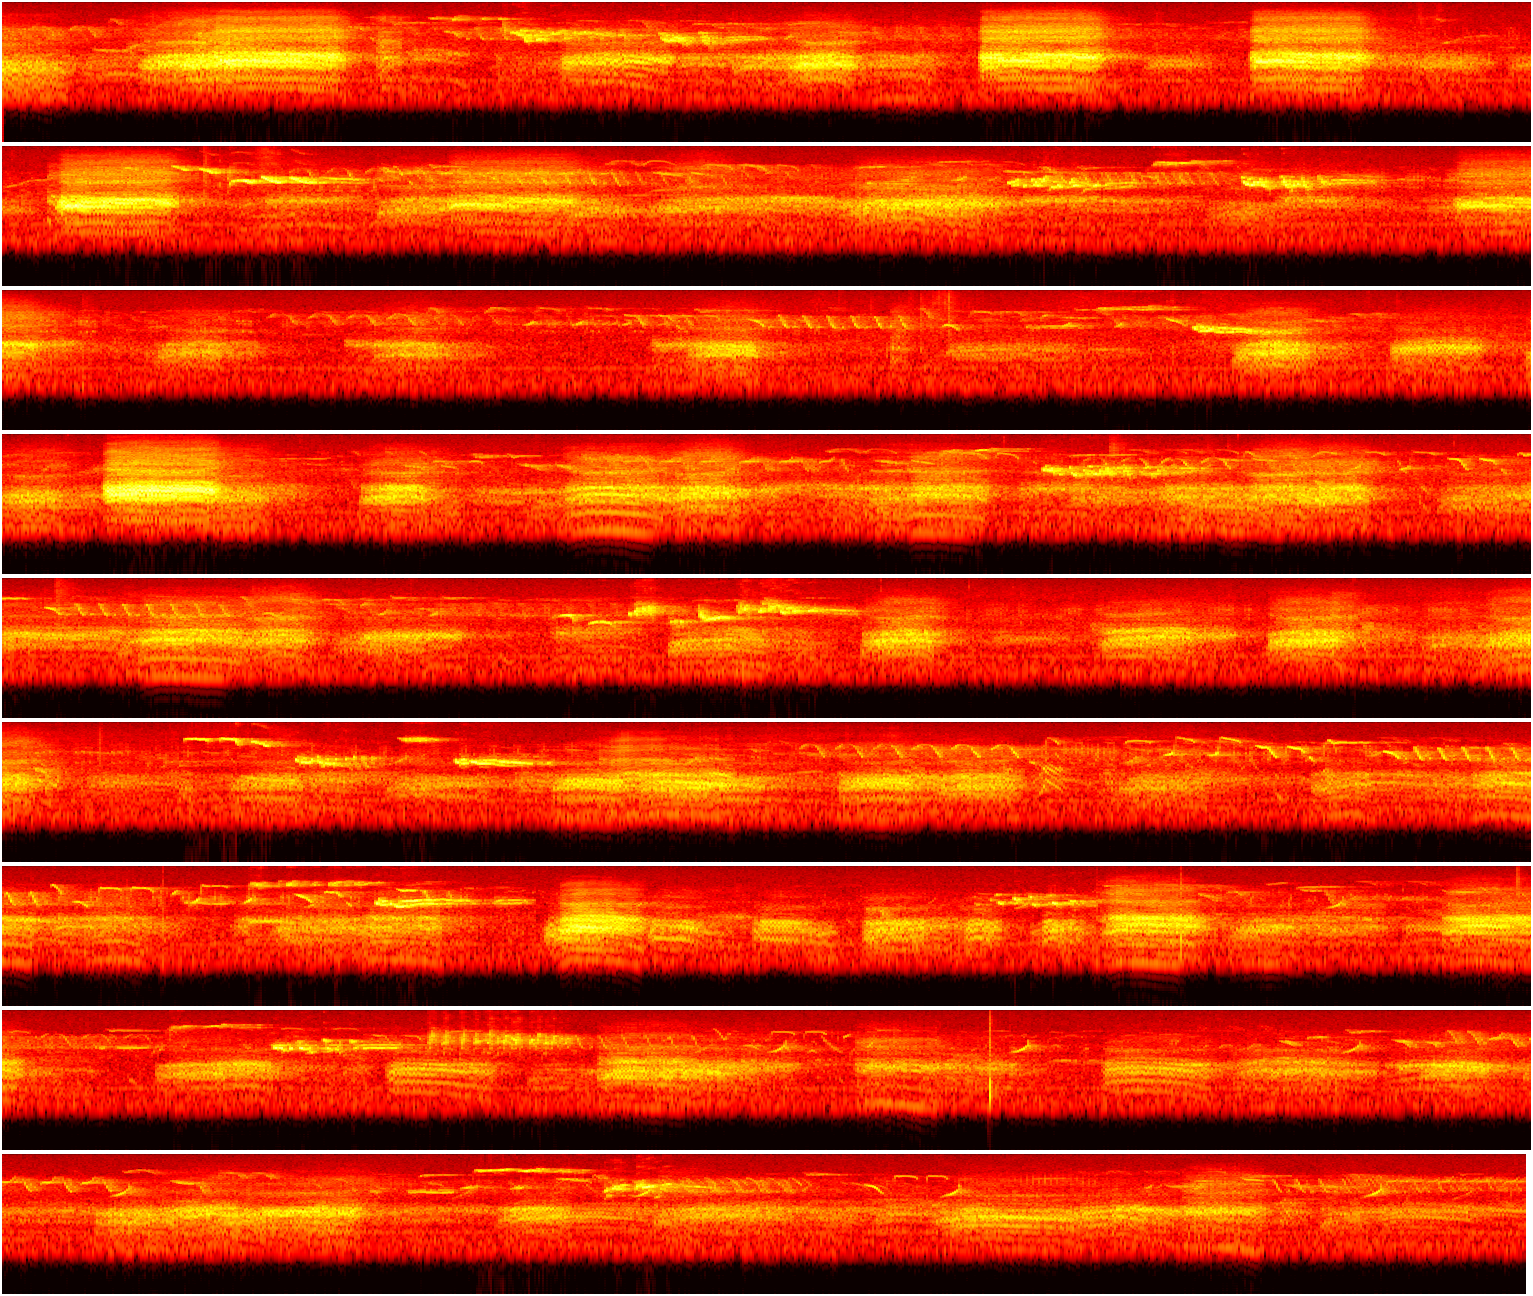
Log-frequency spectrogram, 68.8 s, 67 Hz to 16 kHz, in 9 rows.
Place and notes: Mathry, UK - Mabws Bridge Rookery
Recorded at Mabws Bridge Caravan Park using a Zoom H4 & its built in microphones. Weather conditions were good, bright, clear with just a few patches of early morning mist. Recorded around the time the Rooks were waking & before they headed off to the surrounding fields for the day.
